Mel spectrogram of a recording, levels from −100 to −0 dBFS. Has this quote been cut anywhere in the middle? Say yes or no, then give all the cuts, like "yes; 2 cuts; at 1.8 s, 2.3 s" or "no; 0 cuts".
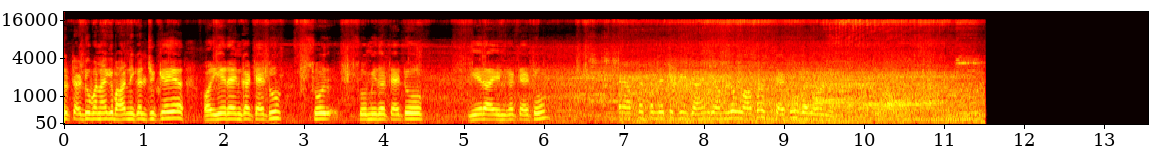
no; 0 cuts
